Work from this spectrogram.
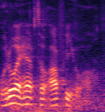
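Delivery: ordinary delivery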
